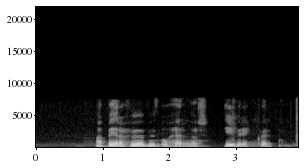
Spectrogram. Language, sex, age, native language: Icelandic, female, 40-49, Icelandic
